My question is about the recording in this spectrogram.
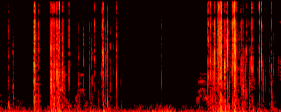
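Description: Clear plastic packaging crinkling as it is handled, in two spells of rustling; the second, about four seconds in, is the louder.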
